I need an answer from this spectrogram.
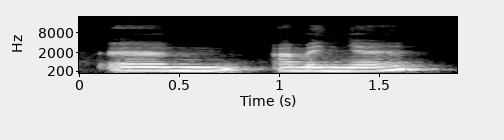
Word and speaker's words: amanhã: Amanhã, aqui o foco é no nhã, porque tem um acento no último A.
